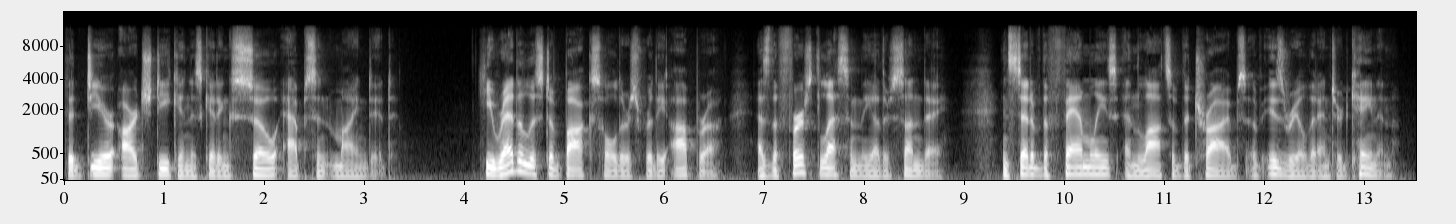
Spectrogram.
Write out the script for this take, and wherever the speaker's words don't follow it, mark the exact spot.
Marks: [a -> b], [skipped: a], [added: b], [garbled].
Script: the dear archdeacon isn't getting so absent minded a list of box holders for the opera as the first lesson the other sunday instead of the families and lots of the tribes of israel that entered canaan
the dear archdeacon [isn't -> is] getting so absent minded [added: he read] a list of box holders for the opera as the first lesson the other sunday instead of the families and lots of the tribes of israel that entered canaan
